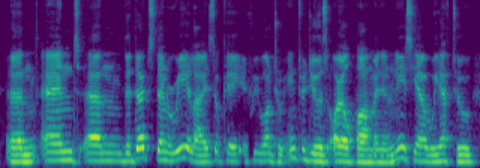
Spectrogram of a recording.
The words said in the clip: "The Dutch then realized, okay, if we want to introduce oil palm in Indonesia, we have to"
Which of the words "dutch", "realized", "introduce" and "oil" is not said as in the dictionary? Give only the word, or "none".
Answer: realized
